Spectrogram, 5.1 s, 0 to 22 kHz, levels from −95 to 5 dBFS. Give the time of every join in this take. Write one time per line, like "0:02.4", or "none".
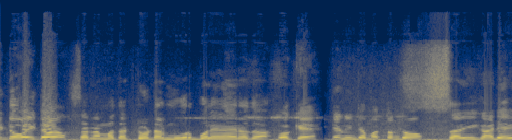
0:03.3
